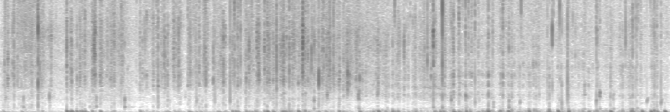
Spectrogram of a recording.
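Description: A single palm-sized, porous, soft, dry-looking blue cellulose kitchen sponge is held close to the microphone and squeezed and scratched with the fingertips. The result is a dense run of soft, low, muffled thumps and crinkly crackles, with faint bright scratchy ticks over the top.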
